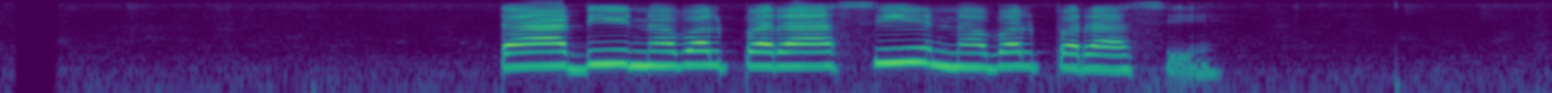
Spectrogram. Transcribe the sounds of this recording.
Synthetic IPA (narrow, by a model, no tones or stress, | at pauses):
ʈaɖinʌbəlpəɾasinʌbəlpəɾasḭ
